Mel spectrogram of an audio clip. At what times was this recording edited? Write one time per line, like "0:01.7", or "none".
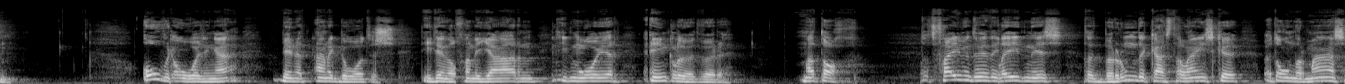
0:01.7
0:03.1
0:04.5
0:05.5
0:06.5
0:09.2
0:10.0
0:10.8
